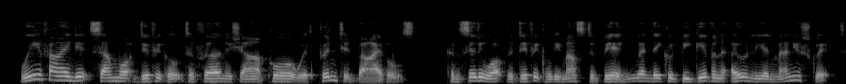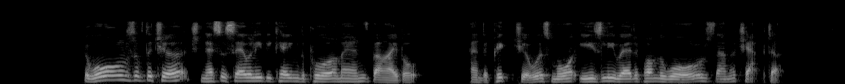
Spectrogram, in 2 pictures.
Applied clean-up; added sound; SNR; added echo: neural mask model DeepFilterNet 3.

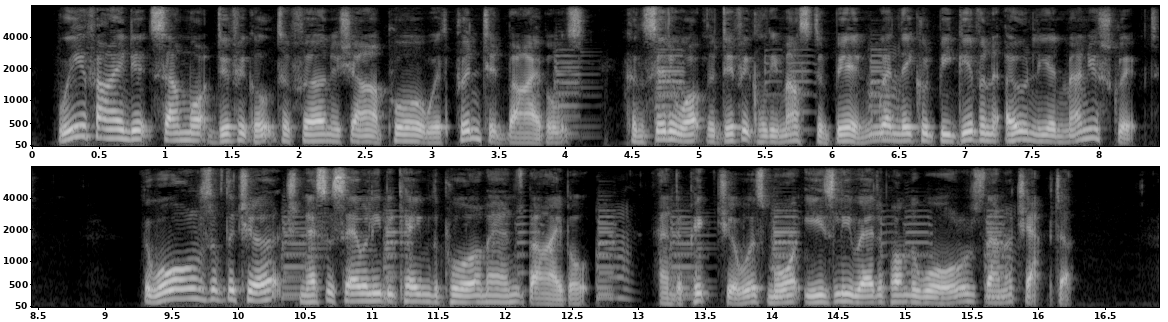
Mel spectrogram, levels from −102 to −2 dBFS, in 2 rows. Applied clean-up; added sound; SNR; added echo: neural mask model RNNoise.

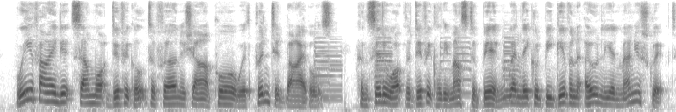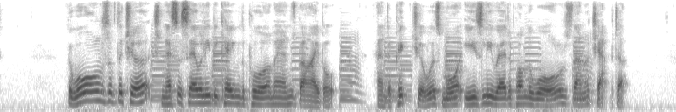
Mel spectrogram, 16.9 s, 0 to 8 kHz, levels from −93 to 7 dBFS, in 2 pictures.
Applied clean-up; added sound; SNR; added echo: none; Guitar; 18 dB; none.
